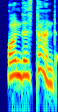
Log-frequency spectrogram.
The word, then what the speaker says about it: understand: Understand has stress on the final syllable.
